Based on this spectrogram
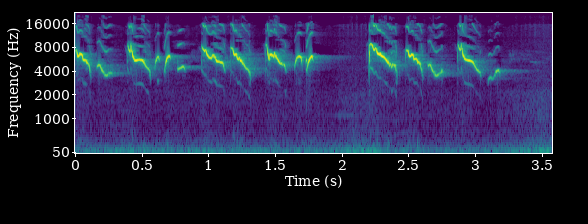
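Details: Caged oriental white-eye kept at home, singing with open beak: rapid high thin twittering phrases of sweeping downslurred whistles, delivered in quick bursts with a brief pause before a final burst; faint low rumble underneath.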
